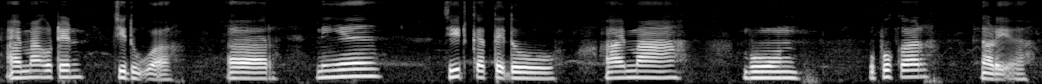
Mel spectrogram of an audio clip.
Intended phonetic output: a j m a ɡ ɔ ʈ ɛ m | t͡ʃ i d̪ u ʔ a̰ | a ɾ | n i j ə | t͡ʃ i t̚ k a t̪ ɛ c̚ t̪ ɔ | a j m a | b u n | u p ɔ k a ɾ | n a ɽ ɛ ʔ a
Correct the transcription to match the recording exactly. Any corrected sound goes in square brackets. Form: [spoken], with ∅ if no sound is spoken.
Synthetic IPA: a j m a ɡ ɔ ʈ ɛ [n] | t͡ʃ i d̪ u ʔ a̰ | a ɾ | n i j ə | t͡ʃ i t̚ k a t̪ ɛ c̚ [d̪] ɔ | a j m a | b u n | u p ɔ k a ɾ | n a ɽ ɛ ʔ a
